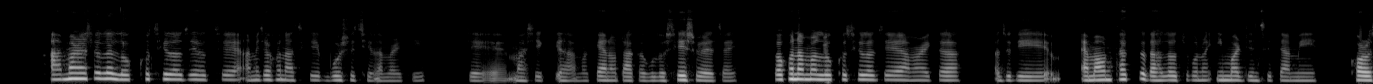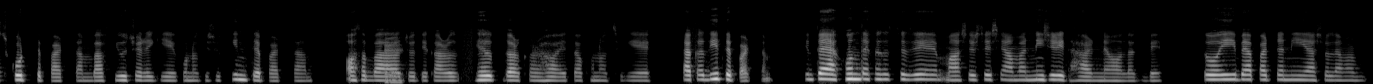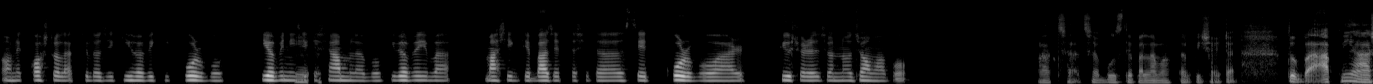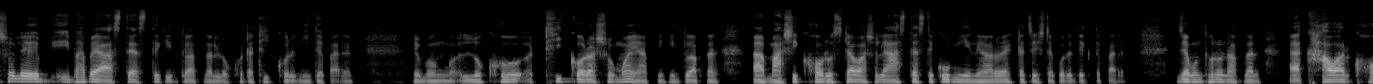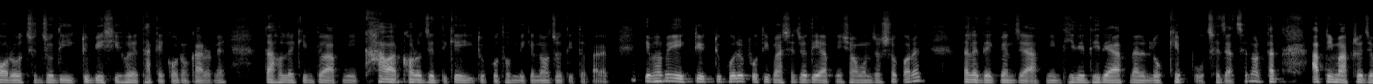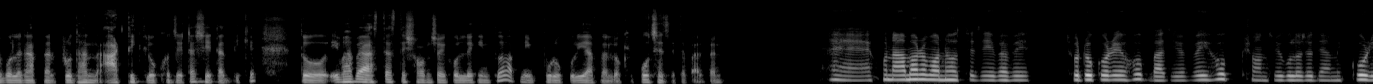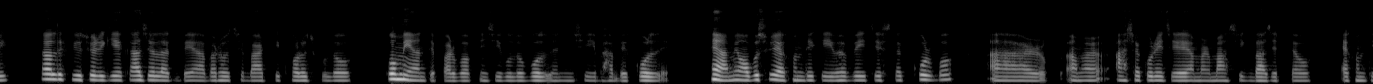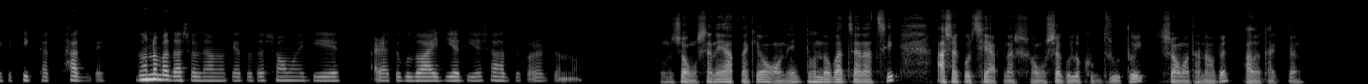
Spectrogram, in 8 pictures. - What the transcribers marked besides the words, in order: tapping; other background noise
- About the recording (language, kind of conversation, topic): Bengali, advice, মাসিক বাজেট ঠিক করতে আপনার কী ধরনের অসুবিধা হচ্ছে?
